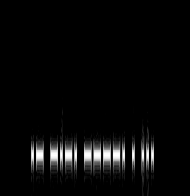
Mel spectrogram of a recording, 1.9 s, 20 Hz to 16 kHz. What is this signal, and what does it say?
Morse code, heard as a keyed tone, about 46 wpm, 700 Hz. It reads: AC9ES
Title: USA Call Signs - 4x Character Spacing - 50wpm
